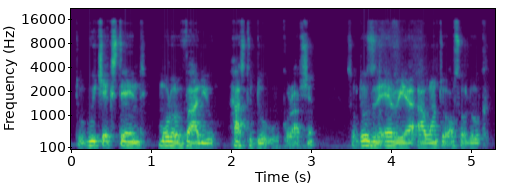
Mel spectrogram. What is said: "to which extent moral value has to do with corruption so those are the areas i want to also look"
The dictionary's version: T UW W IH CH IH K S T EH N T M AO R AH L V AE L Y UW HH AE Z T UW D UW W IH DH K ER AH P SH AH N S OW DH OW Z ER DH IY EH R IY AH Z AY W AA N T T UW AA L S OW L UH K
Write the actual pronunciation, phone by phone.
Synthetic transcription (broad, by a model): T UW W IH CH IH K S T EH N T M AO R AH L V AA L Y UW HH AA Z T UW D UW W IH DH K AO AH P SH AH N S OW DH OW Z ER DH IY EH R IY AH AY W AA N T T UW AA L S OW L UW K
